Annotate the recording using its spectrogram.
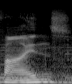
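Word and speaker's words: Fiennes: name is ralph great what's the last name finds but it's spelled like fiannis i oh yeah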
